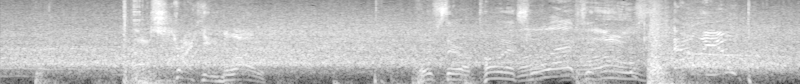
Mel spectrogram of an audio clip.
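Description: A body slams hard onto a mat.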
